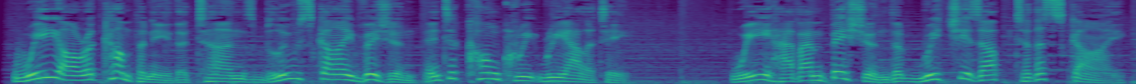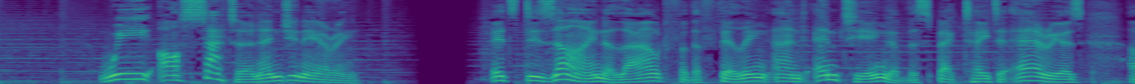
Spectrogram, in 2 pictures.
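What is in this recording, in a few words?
British English, narration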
